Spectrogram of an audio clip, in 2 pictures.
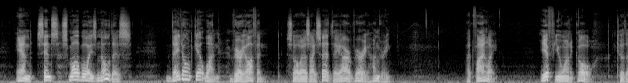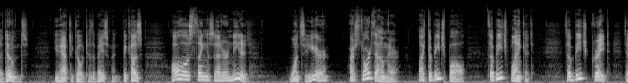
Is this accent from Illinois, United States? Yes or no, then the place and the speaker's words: yes; Chicago, Illinois, United States; It was really tough growing up in Chicago.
